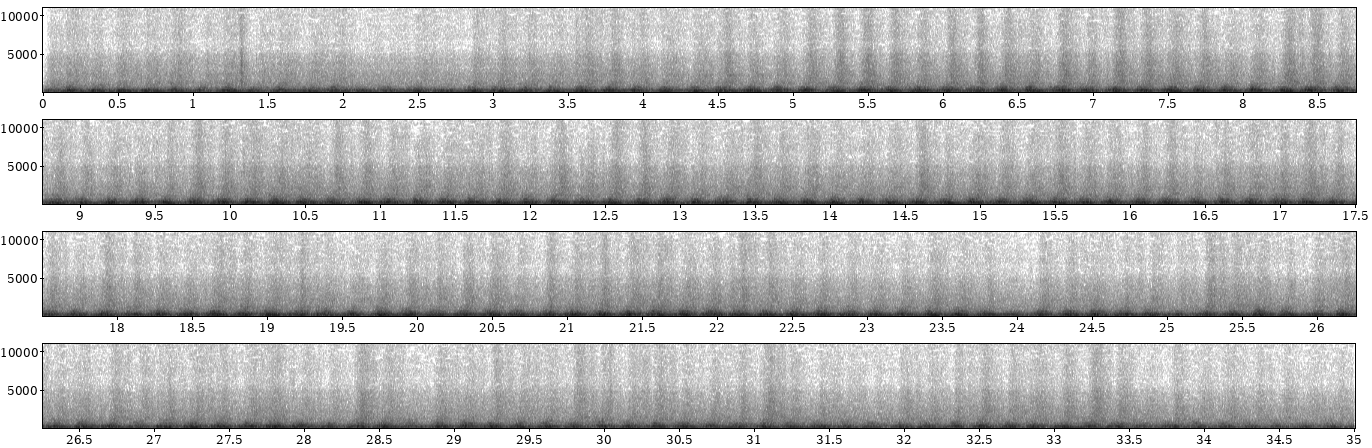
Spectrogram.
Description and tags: East midlands mainline train travelling slowly, lots of track noise. No passenger noise.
